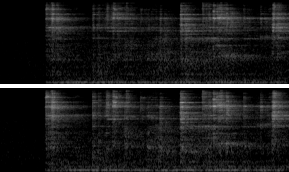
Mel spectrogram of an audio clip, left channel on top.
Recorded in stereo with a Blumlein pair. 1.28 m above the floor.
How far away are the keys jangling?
About 1.8 m.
